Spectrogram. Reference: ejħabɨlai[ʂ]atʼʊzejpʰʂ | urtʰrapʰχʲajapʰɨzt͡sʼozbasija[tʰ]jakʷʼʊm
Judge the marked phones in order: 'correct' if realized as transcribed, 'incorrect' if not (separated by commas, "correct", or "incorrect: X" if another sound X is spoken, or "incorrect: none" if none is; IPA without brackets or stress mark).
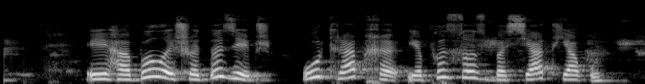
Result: correct, correct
